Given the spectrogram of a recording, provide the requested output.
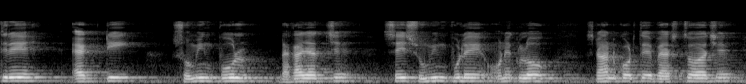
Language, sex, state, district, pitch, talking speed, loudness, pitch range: Bengali, male, West Bengal, Malda, 150 Hz, 120 wpm, -17 LUFS, 145-155 Hz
